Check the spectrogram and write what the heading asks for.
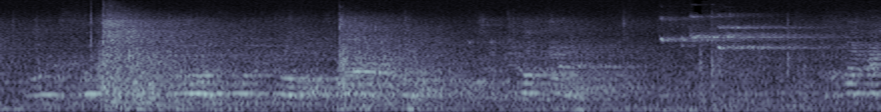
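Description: Floorball play in an echoing sports hall: sharp clacks from stick and ball, shoes squeaking briefly on the wooden court, and players calling out.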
